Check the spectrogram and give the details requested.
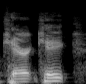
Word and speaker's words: Okereke: I call him Okereke. Yeah. So I'm going to take Okereke. Yeah, I think it's really pronounced carrot cake.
